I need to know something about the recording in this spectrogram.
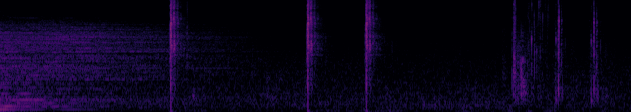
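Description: Animated-film soundtrack: a music cue fades away, then a joke gun that shoots out a "CLICK" flag instead of a bullet gives three sharp clicks, about a second and a half apart and then half a second apart, followed near the end by a short flurry of small knocks and rustles.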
